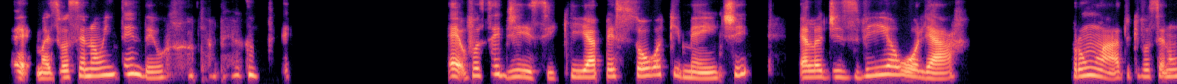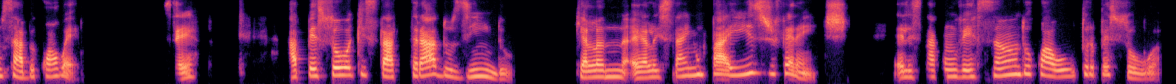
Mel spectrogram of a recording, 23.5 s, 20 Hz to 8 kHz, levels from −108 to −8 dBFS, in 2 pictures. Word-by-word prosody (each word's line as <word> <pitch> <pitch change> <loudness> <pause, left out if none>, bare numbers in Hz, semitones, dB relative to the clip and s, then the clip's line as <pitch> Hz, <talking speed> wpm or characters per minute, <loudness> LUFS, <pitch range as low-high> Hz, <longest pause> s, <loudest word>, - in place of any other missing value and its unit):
É 285 0 +4
mas 155 -1 +1
você 185 +5 +2
não 215 +1 +2
entendeu 250 - 0
o 225 +4 -12
que - - -23
eu 205 - -17
perguntei. 225 +1 -8 1.6
É, 300 -3 +8
você 225 +4 -2
disse 180 -6 -3
que 190 -1 -2
a 185 - +10
pessoa 215 +4 +1
que 240 - -7
mente 175 - +2 0.5
ela 185 +1 +4
desvia 190 +8 0
o 250 - +1
olhar 160 -4 +5 1.2
pra 210 0 0
um 230 -1 +1
lado - - +2
que 210 - -11
você 200 0 -3
não 205 +1 -3
sabe 175 -3 +1
o - - -27
qual 205 +2 -1
é, - - -5 0.9
certo? - - -2 0.9
A - - +3
pessoa 220 +6 +2
que 255 - -9
está 205 -4 +4
traduzindo 205 - +1 0.6
que - - -6
ela 195 +2 +3
na 195 0 -4
ela 170 +3 +1
está 205 +2 -2
em 235 +3 -4
país 285 +5 +1
diferente, 290 +1 -2 0.5
ela 185 +2 -3
está 195 +1 -4
conversando 210 +7 -2
com 260 -1 -2
a 220 -2 +5
outra 205 +6 -4
pessoa. 145 - -8
205 Hz, 135 wpm, -23 LUFS, 185-240 Hz, 1.6 s, a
